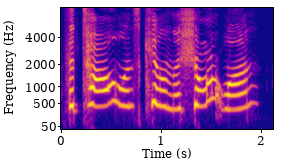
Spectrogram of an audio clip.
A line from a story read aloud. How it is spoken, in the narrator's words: fetched up a breath and howled out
